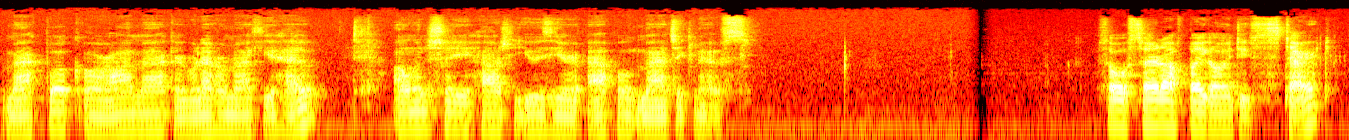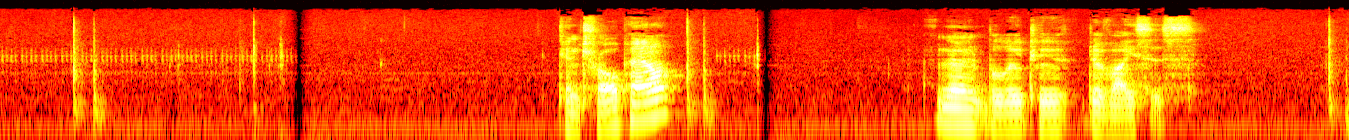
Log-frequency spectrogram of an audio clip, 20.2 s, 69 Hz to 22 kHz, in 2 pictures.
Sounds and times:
Speech: 0:00.0 - 0:02.4, 0:03.0 - 0:05.7, 0:08.2 - 0:10.0, 0:14.3 - 0:15.2, 0:17.1 - 0:19.2.

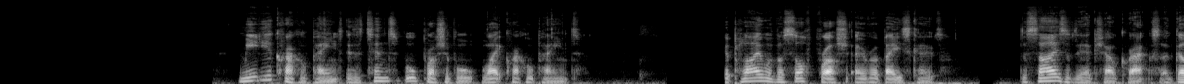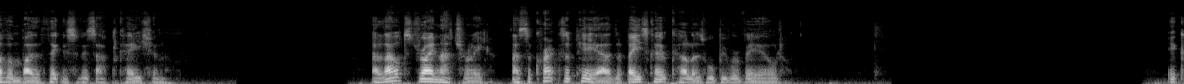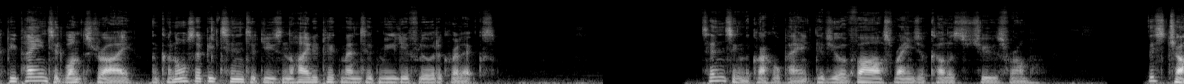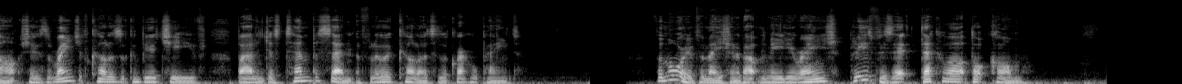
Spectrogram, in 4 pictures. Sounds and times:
Speech: 0:02.4 - 0:06.0, 0:07.3 - 0:09.6, 0:10.2 - 0:13.7, 0:15.6 - 0:19.8, 0:23.5 - 0:28.7, 0:30.7 - 0:34.2, 0:35.2 - 0:40.8, 0:42.1 - 0:45.9.

